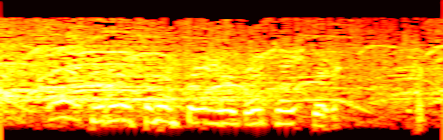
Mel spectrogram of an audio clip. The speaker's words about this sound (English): Woo! I like the applause better.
